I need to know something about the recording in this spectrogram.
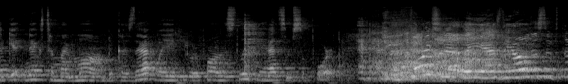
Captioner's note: audience laughs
